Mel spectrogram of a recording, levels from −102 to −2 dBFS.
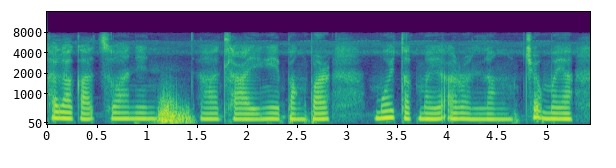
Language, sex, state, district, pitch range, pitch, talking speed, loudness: Mizo, female, Mizoram, Aizawl, 175-190 Hz, 185 Hz, 145 wpm, -15 LUFS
